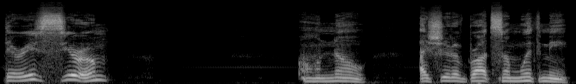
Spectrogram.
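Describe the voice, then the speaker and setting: An actor playing a weak, wounded young teammate in an old video game, halting and stilted, amateurishly acted. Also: male voice, on the high side, no room sound, studio quality. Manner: stilted, halting bad acting.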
